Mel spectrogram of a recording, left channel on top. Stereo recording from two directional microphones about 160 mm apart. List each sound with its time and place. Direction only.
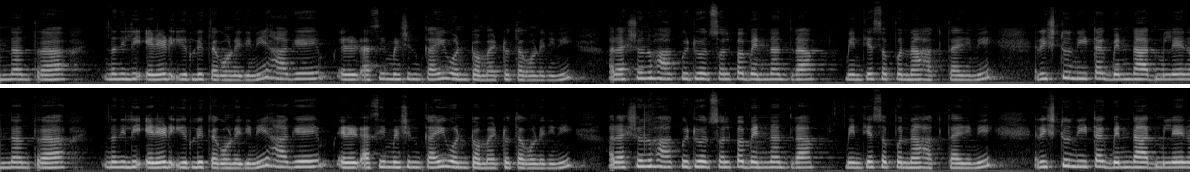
0.0 s a woman's voice: 15° right (ahead or behind)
